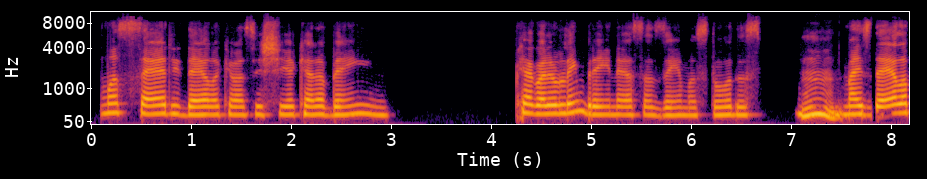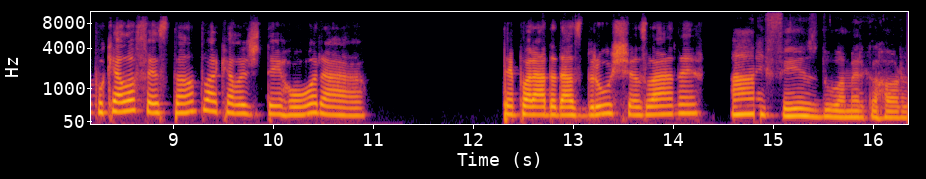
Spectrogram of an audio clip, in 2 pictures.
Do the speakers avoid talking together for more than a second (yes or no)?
yes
